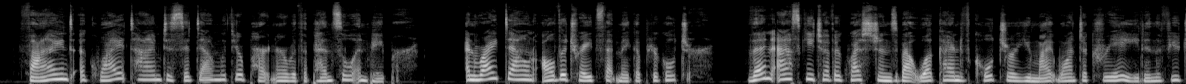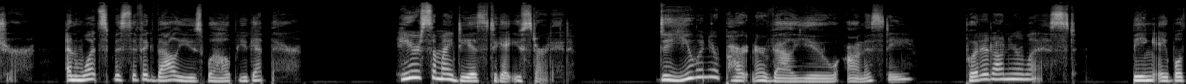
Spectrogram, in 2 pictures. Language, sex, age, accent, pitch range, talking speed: English, female, 20-39, American, 160-210 Hz, 185 wpm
